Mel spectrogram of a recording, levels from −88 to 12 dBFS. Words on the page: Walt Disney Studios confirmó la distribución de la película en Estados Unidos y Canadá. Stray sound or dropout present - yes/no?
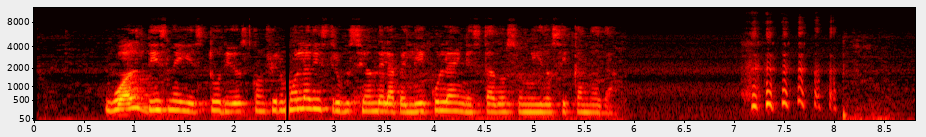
yes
